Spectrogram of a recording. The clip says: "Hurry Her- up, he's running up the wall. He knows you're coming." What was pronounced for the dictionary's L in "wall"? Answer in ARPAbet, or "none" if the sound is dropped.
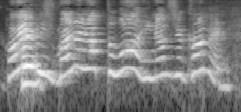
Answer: L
